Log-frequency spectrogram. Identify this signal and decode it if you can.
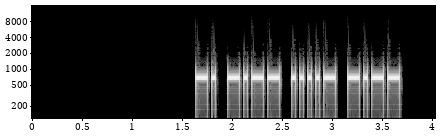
Morse code, heard as a keyed tone, about 30 wpm, 700 Hz. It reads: NY4Y
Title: USA Call Signs - 4 Characters - Repeated 3x - 30wpm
